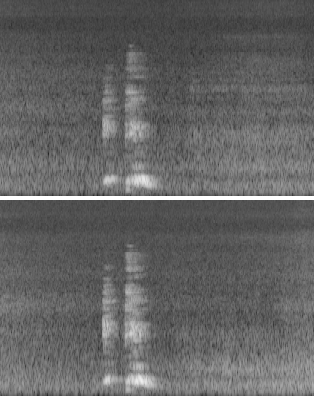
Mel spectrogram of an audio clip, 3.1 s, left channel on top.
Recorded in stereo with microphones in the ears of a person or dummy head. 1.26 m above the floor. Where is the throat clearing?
20° right (ahead or behind), 6 m.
